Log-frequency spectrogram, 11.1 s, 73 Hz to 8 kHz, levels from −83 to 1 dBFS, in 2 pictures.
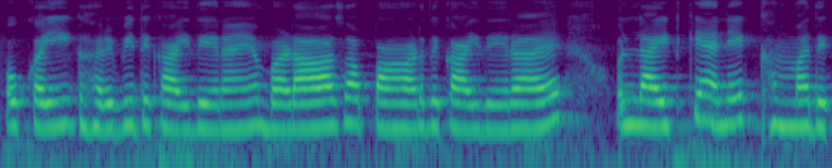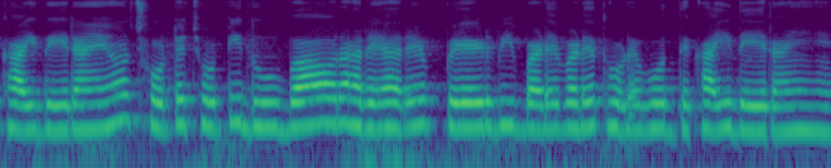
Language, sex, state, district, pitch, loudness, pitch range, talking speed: Hindi, female, Uttar Pradesh, Budaun, 230 Hz, -27 LUFS, 220-240 Hz, 205 wpm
